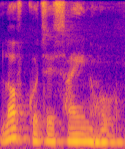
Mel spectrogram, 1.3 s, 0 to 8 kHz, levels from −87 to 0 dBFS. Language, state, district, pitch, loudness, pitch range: Nepali, West Bengal, Darjeeling, 100 Hz, -15 LUFS, 95-105 Hz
